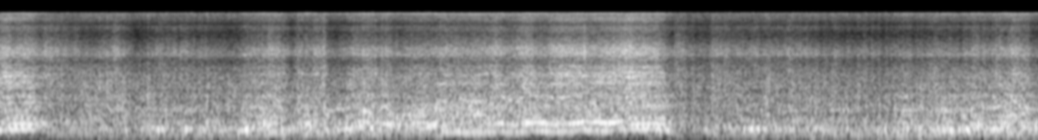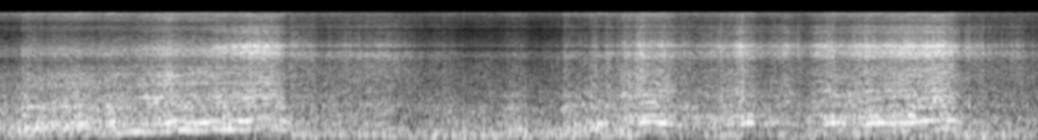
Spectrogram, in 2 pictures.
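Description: A race car engine roars and revs up and down close by.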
